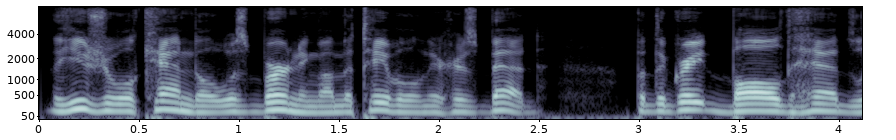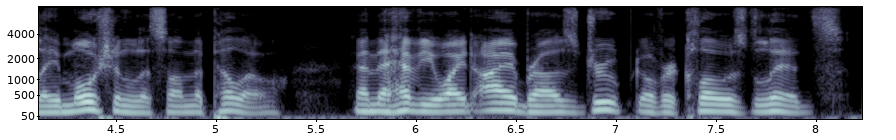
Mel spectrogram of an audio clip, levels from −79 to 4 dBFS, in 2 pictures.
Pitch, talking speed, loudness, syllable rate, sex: 135 Hz, 220 wpm, -19 LUFS, 5.9 syllables/s, male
